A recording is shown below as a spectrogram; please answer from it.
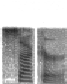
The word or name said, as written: sucker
